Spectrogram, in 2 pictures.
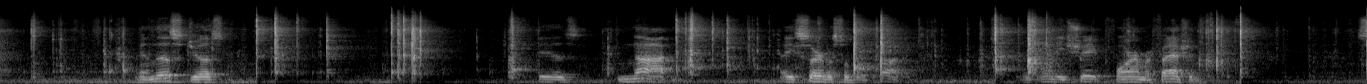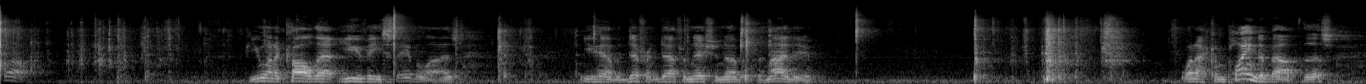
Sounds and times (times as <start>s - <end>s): Speech: 1.4s - 2.3s, 5.4s - 6.8s, 7.8s - 9.2s, 10.2s - 12.0s, 13.6s - 14.1s, 16.1s - 18.4s, 19.4s - 21.9s, 25.5s - 27.1s.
